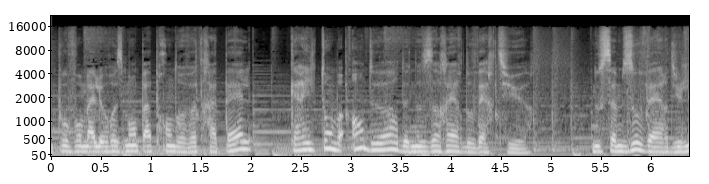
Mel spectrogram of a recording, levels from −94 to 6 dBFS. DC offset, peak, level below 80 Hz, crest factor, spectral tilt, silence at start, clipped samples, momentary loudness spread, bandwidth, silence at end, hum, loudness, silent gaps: 2%; 0 dBFS; -30 dBFS; 10 dB; -6 dB/octave; 0 s; under 0.1%; 7 LU; 16.5 kHz; 0 s; none; -11 LUFS; none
